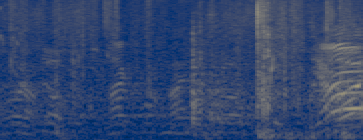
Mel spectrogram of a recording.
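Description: A kickboxing knee strike landing: one sharp thud about one and a half seconds in, under faint voices.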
